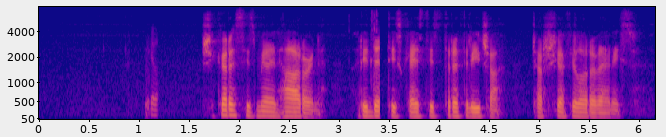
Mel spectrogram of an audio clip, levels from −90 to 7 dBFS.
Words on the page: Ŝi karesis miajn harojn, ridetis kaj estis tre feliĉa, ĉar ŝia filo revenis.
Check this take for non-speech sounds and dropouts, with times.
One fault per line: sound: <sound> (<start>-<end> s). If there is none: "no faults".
sound: laugh (1.1-1.2 s)
sound: dropout (3.4-3.5 s)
